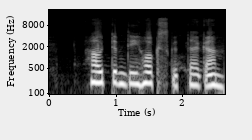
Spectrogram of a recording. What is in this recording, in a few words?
"dihooksgn", smalgyax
